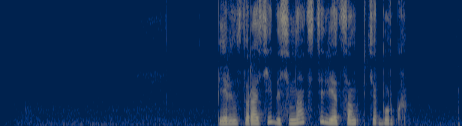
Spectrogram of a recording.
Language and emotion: Russian, neutral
